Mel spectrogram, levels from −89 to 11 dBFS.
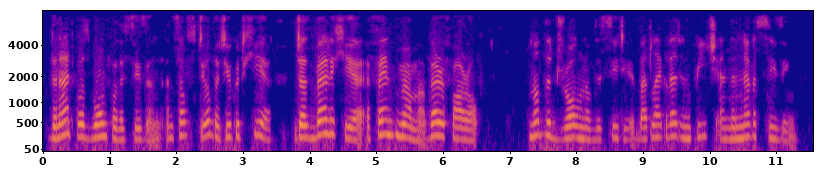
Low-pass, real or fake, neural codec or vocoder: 7.2 kHz; real; none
